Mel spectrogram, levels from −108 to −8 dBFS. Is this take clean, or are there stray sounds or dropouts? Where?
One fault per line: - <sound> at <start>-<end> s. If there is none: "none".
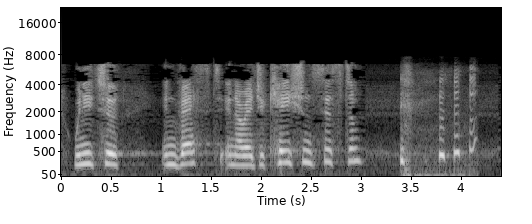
- laugh at 3.4-4.2 s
